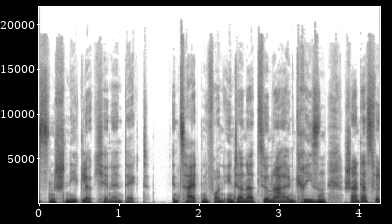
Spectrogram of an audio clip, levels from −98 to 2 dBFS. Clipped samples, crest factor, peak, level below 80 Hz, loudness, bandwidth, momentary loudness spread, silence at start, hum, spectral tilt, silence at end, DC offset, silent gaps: under 0.1%; 16 dB; -2 dBFS; -38 dBFS; -18 LUFS; 18 kHz; 8 LU; 0 s; none; -5.5 dB/octave; 0 s; under 0.1%; none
